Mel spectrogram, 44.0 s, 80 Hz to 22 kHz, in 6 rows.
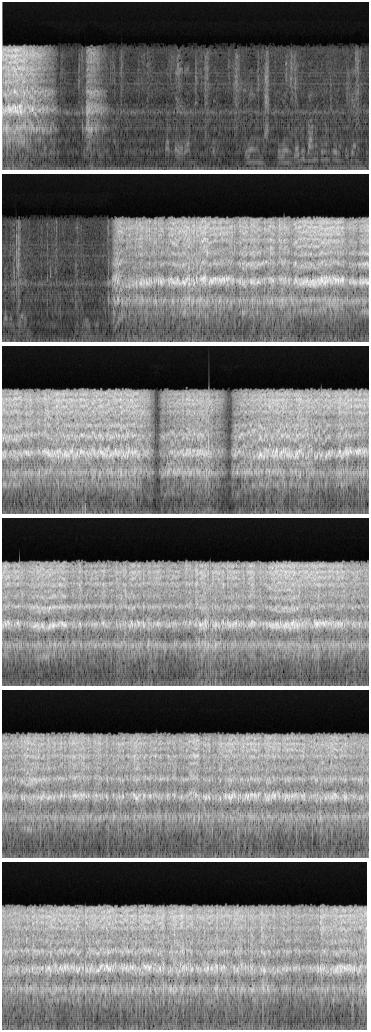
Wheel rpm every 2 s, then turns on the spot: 60, 0, 0, 0, 40, 210, 220, 220, 160, 120, 200, 230, 230, 230, 220, 230, 240, 230, 220, 230, 230, 220.
none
